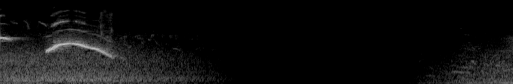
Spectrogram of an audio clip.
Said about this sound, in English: Oh, a whistling gnome.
